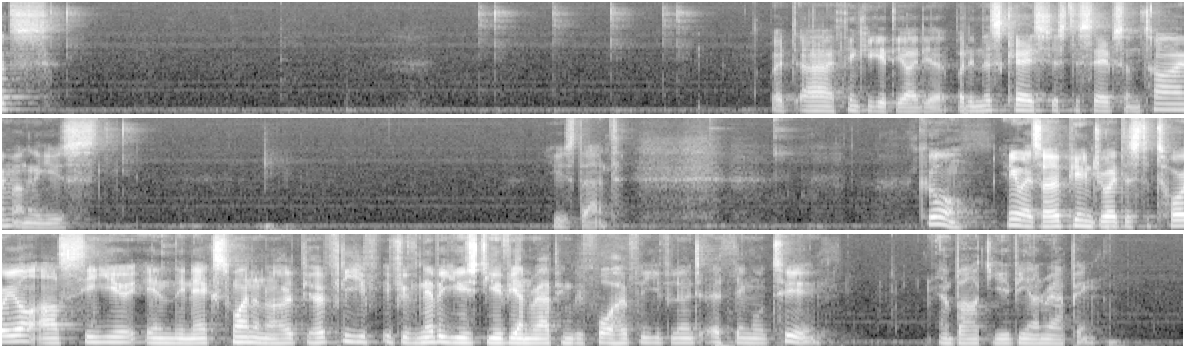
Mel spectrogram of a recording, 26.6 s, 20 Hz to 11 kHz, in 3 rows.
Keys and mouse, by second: 4.4-4.9 drag, 7.3 u, 11.2 u, 14.6 middle click, 17.8-19.5 middle drag.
